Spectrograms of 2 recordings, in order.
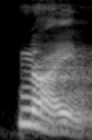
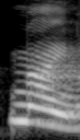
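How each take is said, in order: First: Short, restrained call of refusal. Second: Louder, higher cry of protest; called-out refusal. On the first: Papa objecting to the hat, restrained called refusal. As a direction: call out a firm no, without shouting. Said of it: "rief der Papa". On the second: Josef protesting the hat after Papa, high loud call. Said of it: "rief der Josef". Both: A narrator's reading.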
